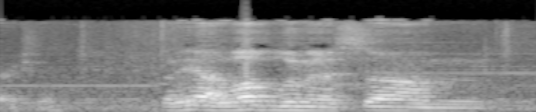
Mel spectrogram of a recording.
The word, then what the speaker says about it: Lumines: came out, it's pronounced Luminous, but spelled. I had a feeling I was going to make one of these lists tonight. But it's spelled Lumines for some reason. But it's pronounced Luminous.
